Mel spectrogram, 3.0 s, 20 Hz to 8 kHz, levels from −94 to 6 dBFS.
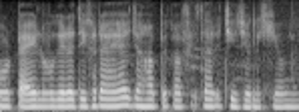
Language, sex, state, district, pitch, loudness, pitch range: Hindi, female, Uttar Pradesh, Shamli, 185 Hz, -15 LUFS, 180-190 Hz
